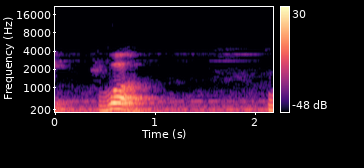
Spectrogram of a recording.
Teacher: व ध्वनि आपकी दंतोष्ठ है और इसे अर्ध स्वर भी बोलते हैं।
